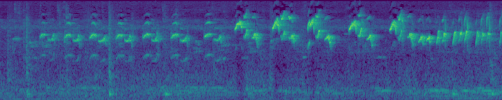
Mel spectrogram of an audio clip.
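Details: Common nightingale (Luscinia megarhynchos), called sikatan londo, sings a steady series of short chipping notes, then louder, sharper, slurred whistles repeated roughly twice a second, ending in a quick trill.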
